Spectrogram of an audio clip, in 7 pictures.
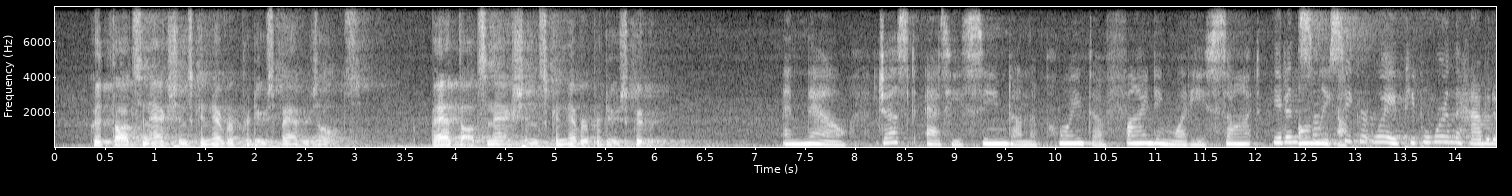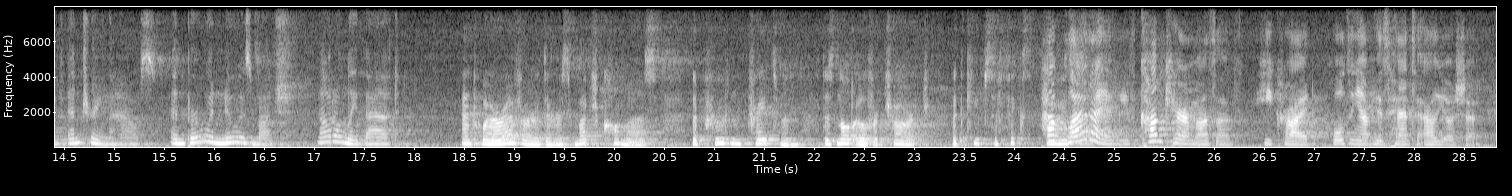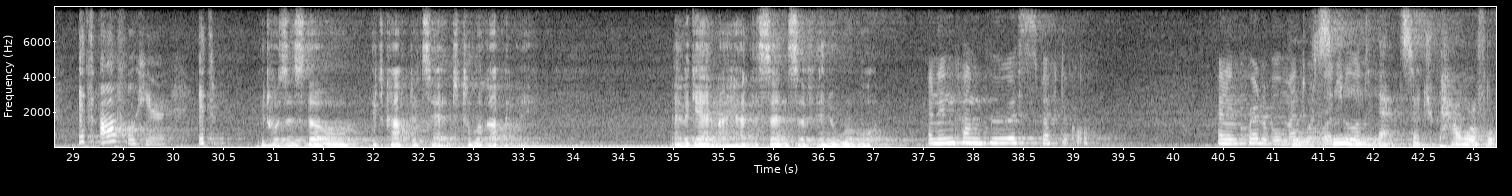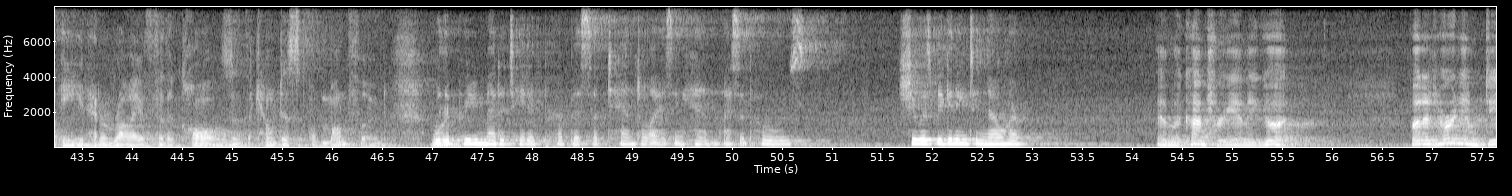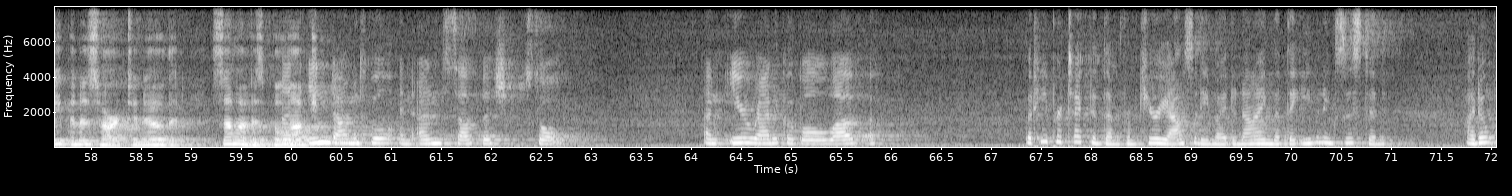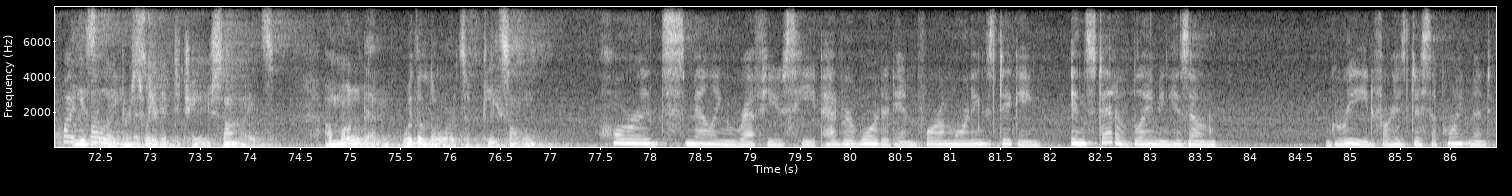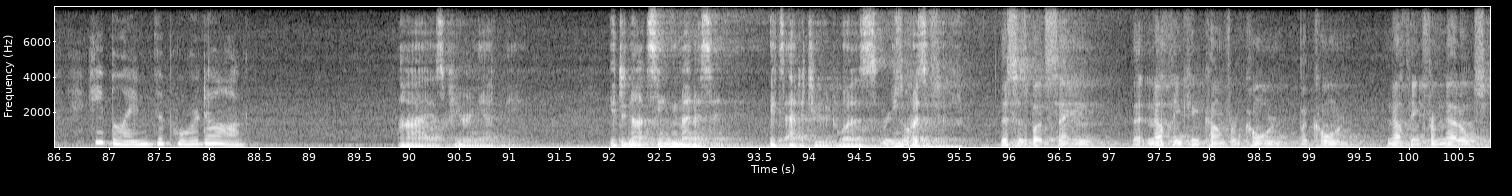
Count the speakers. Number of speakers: ten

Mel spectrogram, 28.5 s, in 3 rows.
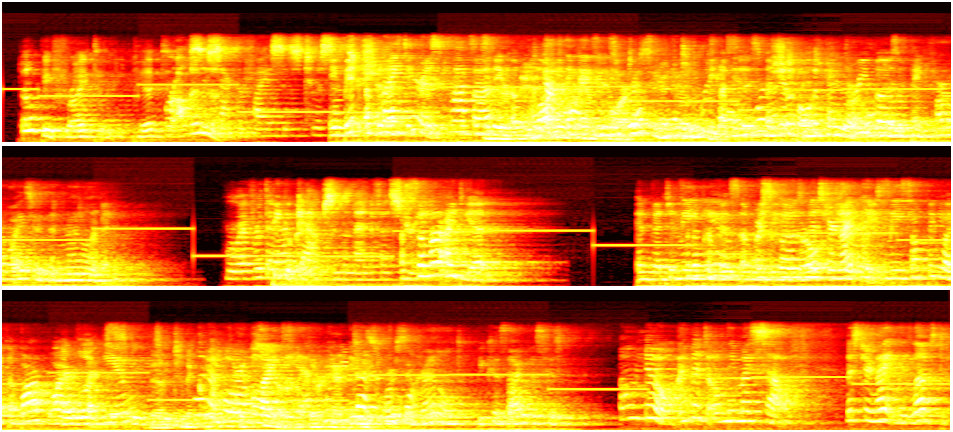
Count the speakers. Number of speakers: seven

